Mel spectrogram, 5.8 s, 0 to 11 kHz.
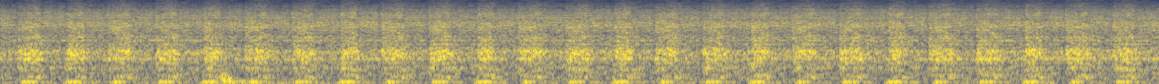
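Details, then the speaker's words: Small Kubota diesel, cold (about 1°), newly fitted starter with 8-tooth pinion, heat position on and fuel pump running; strong even cranking about 1.5 compression pulses a second but never catches; owner suspects glow plugs not working. "that's a shame cuz these little Kotter engines they usually start pretty well I don't think the heat of plugs are working now but it cranks over"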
